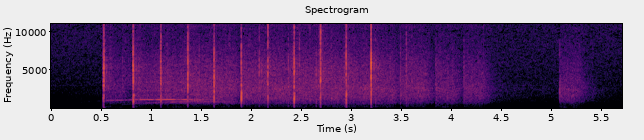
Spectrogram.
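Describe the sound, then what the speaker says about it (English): At a high school graduation ceremony, a run of evenly spaced sharp claps stands out close to the microphone over a soft wash of distant audience applause, lasting a few seconds before fading. "please give yourselves a round of applause"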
